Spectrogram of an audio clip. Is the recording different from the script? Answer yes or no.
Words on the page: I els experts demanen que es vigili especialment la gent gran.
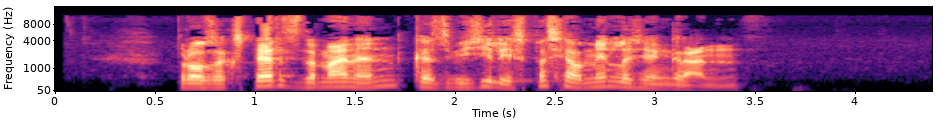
yes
